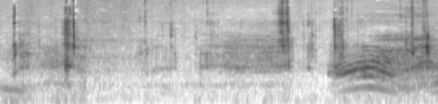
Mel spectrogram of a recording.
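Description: A child's short call near the end, over a low rumble and a few light crackles.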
